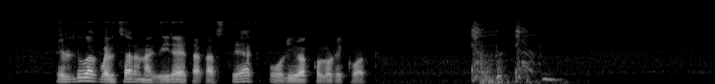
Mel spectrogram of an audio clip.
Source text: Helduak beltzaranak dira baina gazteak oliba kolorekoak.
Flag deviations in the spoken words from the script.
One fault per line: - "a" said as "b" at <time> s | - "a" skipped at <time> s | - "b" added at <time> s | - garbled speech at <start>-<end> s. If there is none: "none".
- "baina" said as "eta" at 1.9 s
